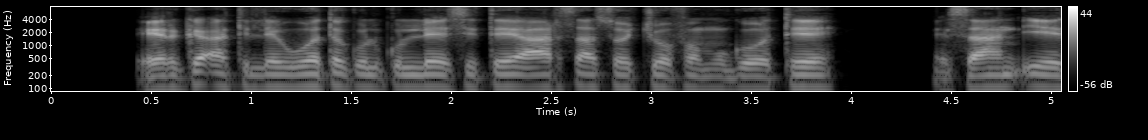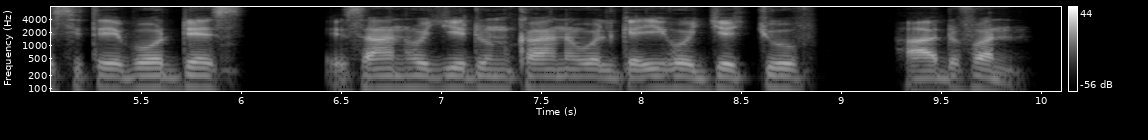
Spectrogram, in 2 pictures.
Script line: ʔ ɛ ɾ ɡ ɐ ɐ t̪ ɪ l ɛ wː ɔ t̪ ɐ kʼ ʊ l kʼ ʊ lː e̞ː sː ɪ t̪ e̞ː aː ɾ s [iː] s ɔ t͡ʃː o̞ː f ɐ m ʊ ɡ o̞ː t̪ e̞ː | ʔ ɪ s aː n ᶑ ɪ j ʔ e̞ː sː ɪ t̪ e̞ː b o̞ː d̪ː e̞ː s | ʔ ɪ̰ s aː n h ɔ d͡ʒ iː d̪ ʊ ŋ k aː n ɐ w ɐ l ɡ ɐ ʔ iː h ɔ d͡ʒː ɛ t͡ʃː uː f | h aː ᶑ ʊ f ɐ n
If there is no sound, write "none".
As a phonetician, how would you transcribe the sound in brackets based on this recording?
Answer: aː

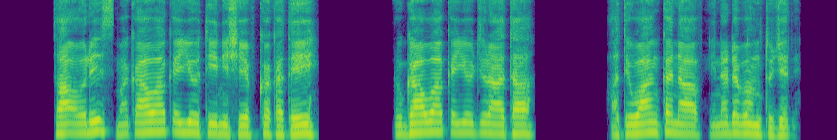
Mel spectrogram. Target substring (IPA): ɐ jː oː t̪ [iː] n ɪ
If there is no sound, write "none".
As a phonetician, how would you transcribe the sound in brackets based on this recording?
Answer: iː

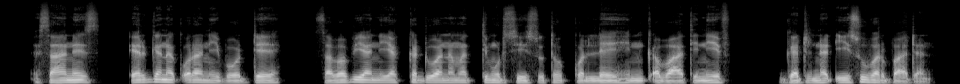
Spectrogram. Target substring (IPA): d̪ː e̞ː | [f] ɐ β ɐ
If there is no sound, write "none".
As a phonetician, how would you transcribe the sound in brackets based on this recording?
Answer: s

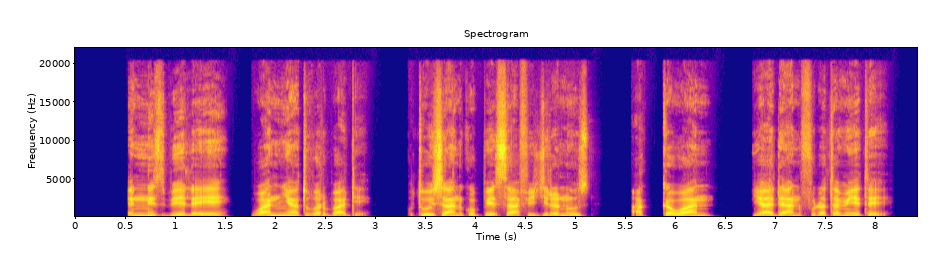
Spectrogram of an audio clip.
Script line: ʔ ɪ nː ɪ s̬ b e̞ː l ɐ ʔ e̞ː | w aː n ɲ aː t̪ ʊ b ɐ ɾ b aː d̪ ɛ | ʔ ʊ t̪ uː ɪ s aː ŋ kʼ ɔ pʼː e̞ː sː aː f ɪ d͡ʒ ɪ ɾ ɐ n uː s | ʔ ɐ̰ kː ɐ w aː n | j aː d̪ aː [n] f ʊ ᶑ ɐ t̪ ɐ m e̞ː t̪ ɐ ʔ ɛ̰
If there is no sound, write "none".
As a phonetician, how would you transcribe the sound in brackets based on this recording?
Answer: n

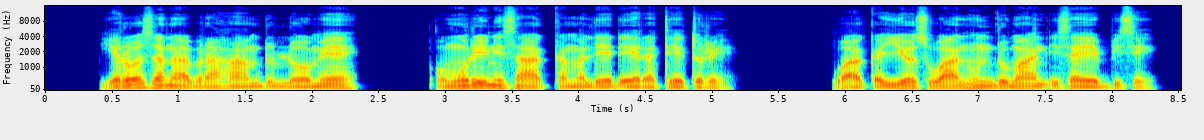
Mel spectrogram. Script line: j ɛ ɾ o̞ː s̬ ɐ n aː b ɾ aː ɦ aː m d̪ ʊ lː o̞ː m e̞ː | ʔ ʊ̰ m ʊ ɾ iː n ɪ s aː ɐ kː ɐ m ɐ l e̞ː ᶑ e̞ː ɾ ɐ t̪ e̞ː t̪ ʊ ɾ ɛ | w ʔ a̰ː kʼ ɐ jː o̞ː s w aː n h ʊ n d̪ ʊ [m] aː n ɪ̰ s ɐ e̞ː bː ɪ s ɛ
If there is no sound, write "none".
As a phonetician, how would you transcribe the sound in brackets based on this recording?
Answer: m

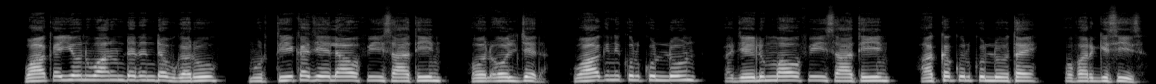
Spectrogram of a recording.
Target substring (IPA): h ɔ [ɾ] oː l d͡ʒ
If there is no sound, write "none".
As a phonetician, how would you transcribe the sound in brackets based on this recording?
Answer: l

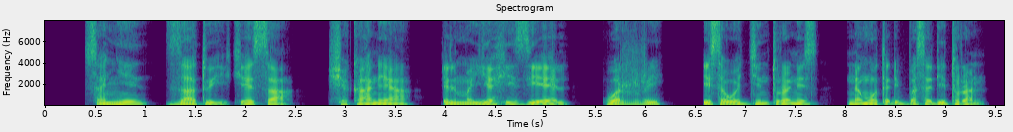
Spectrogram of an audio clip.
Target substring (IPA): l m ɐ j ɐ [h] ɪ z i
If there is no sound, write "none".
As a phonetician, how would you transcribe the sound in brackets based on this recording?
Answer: h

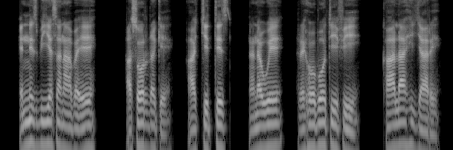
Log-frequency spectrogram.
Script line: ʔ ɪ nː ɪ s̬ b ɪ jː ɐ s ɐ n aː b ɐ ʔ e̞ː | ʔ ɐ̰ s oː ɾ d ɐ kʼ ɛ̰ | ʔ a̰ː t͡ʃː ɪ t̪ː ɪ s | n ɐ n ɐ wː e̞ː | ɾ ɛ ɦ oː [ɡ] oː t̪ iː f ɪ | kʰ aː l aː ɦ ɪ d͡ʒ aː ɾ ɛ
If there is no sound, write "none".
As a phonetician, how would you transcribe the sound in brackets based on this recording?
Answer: b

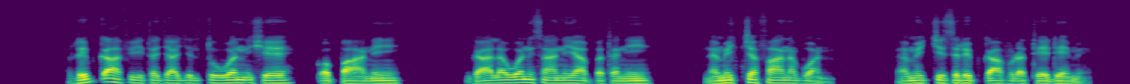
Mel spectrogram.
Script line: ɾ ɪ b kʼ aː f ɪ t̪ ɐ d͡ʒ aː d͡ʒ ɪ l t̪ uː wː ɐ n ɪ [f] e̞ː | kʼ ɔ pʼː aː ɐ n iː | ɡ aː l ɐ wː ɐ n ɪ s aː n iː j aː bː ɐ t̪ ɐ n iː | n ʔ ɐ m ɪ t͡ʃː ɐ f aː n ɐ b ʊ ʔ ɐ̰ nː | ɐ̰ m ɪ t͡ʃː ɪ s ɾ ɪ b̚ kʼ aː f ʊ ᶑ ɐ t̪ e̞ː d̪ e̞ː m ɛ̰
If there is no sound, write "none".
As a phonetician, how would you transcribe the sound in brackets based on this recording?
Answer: ʃ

